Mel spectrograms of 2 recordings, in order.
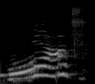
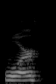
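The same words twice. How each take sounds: First: "Wharf!" yelped high and loud like a cartoon dog; mock dog bark. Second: Said in the usual way. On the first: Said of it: "But like". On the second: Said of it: "That's literally what he says".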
